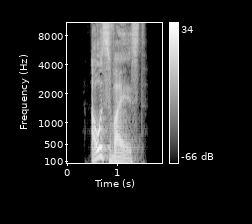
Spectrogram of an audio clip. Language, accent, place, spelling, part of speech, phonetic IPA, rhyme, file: German, Germany, Berlin, ausweist, verb, [ˈaʊ̯sˌvaɪ̯st], -aʊ̯svaɪ̯st, De-ausweist.ogg
- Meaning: inflection of ausweisen: 1. second/third-person singular dependent present 2. second-person plural dependent present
